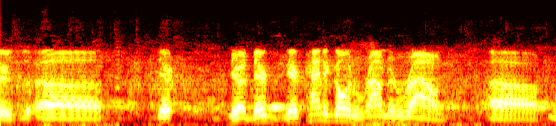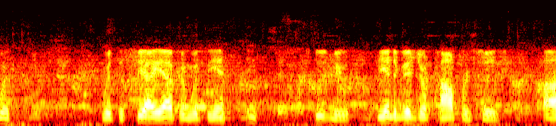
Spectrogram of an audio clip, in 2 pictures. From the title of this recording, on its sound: Live from Del Mar Opening Day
